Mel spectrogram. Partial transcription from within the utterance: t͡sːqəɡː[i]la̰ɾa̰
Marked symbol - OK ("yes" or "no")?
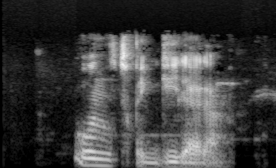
yes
